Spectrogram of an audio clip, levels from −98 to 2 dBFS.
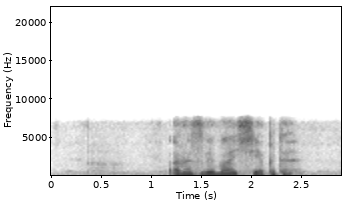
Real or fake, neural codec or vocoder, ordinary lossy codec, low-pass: fake; codec, 16 kHz, 2 kbps, FunCodec, trained on LibriTTS, 25 frames a second; Opus, 16 kbps; 7.2 kHz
